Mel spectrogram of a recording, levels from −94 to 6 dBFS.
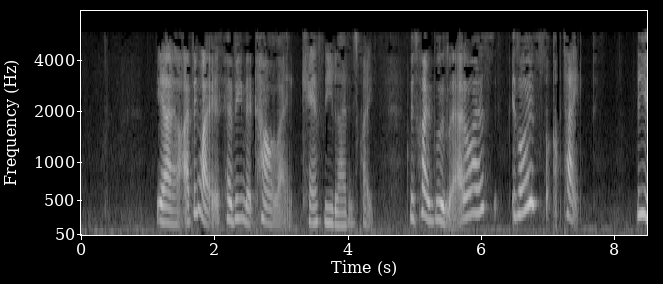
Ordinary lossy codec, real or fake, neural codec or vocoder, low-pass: MP3, 24 kbps; fake; codec, 16 kHz, 1 kbps, FunCodec, trained on LibriTTS, 50 frames a second; 7.2 kHz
